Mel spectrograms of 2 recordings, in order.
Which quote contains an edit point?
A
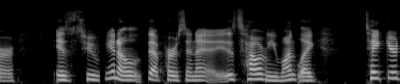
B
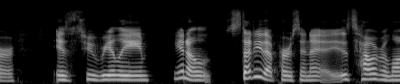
A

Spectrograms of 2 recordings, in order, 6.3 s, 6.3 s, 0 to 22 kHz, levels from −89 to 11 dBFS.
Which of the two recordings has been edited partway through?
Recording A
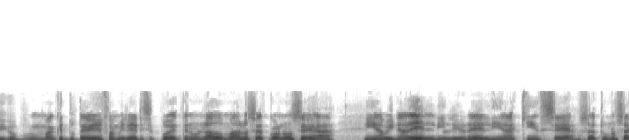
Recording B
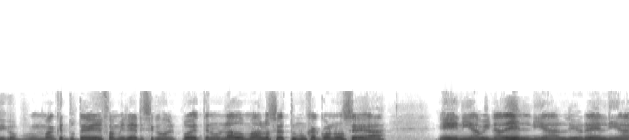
A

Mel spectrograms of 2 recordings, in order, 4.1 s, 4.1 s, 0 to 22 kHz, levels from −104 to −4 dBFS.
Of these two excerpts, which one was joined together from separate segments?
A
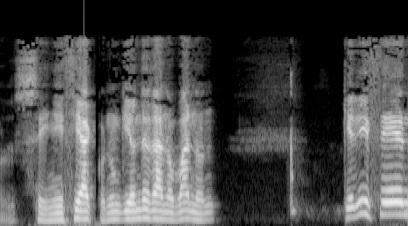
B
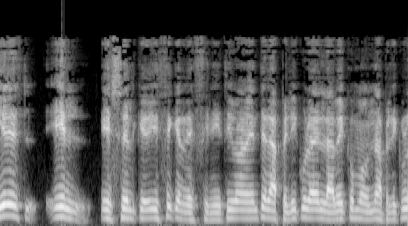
A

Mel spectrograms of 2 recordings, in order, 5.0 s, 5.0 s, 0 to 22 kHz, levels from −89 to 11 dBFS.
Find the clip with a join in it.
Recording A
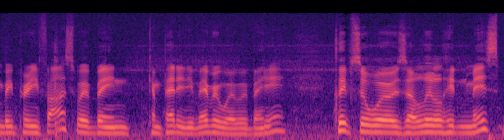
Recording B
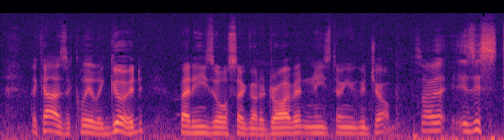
A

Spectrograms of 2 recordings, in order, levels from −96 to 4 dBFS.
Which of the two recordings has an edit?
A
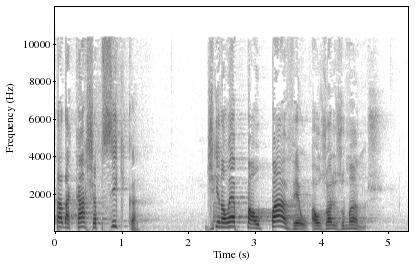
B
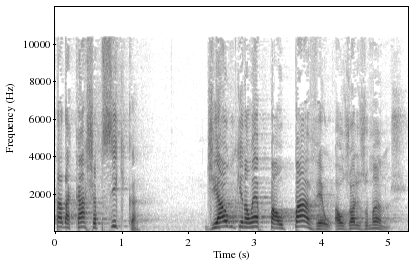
A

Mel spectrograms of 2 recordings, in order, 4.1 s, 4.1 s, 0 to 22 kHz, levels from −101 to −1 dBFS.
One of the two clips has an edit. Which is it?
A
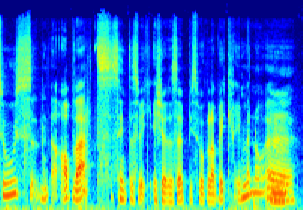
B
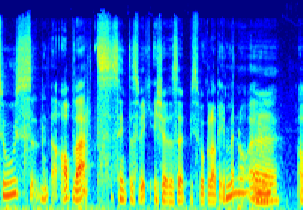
B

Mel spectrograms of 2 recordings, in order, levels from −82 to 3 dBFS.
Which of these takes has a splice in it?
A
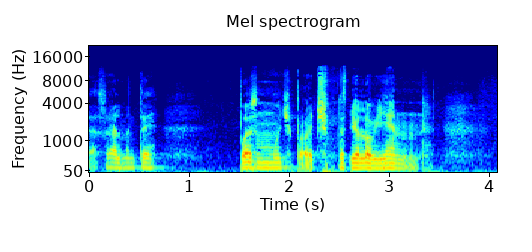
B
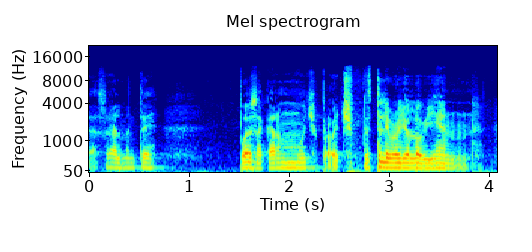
A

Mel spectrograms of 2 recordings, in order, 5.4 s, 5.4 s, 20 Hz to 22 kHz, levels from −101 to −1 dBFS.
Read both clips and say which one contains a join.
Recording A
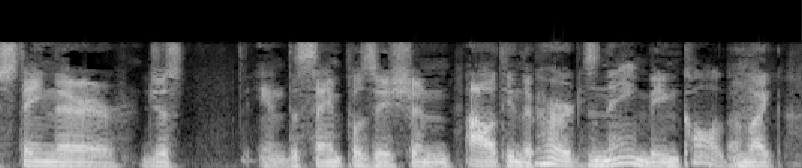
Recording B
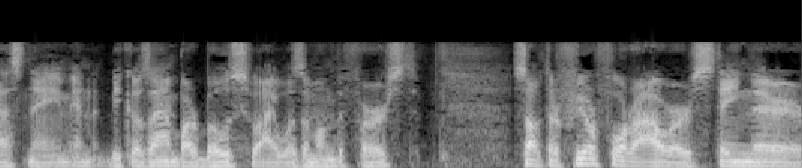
A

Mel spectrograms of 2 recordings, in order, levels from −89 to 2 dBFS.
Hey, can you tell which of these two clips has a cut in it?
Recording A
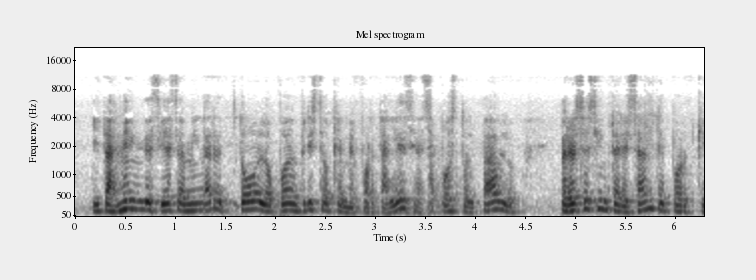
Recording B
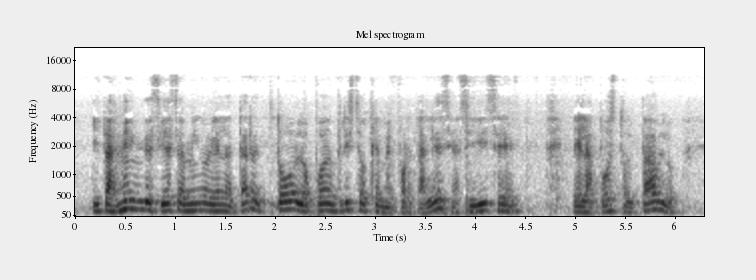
A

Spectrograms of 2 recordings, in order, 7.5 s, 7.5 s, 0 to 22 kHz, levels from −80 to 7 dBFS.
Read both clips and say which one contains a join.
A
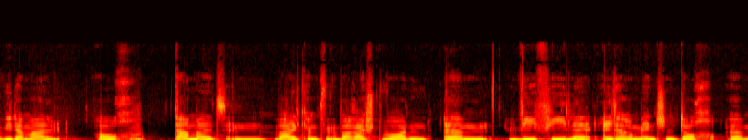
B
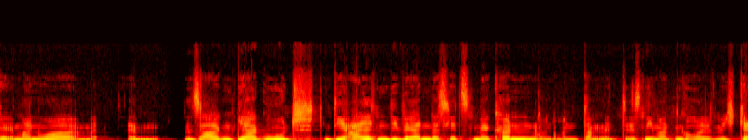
B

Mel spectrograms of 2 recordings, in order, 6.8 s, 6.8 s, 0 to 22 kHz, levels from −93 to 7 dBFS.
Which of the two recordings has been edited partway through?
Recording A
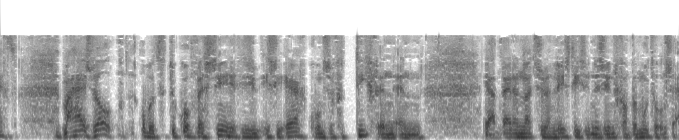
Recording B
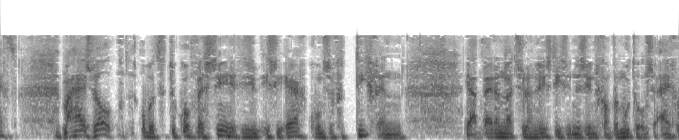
B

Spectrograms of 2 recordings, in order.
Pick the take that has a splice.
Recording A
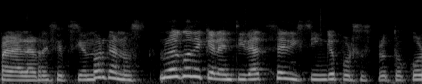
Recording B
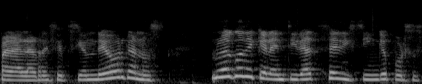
A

